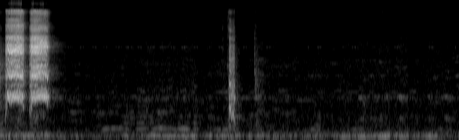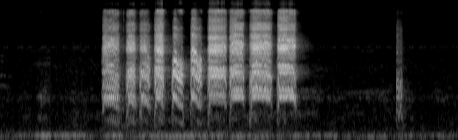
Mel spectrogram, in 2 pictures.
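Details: Grey-cheeked bulbul, wild-sourced from Sumatra's tropical forest near Medan, ngepik style: a short harsh note, a lone sharp click, then a two-second rattling run of raspy notes and one final soft note over quiet low hum.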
